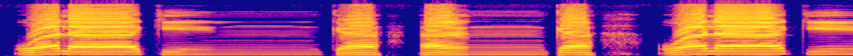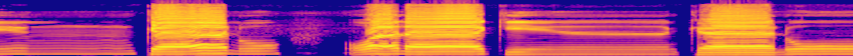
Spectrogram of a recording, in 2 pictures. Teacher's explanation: Kaf makhrajnya dari pangkal tenggorokan kita.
